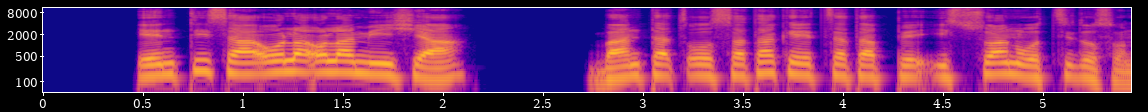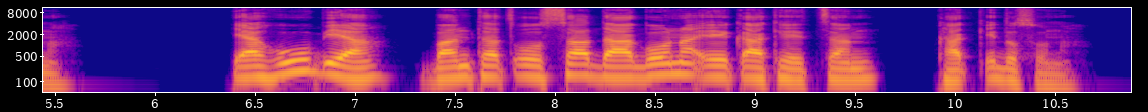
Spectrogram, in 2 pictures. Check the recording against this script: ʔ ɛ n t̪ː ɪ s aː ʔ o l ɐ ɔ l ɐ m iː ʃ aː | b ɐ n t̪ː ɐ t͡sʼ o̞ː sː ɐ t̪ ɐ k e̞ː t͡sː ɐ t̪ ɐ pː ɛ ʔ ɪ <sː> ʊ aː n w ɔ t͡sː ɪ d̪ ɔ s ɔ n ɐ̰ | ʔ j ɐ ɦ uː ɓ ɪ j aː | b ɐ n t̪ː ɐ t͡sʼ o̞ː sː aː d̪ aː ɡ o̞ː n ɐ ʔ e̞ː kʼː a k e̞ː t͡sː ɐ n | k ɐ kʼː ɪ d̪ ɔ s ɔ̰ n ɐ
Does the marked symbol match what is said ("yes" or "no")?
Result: yes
